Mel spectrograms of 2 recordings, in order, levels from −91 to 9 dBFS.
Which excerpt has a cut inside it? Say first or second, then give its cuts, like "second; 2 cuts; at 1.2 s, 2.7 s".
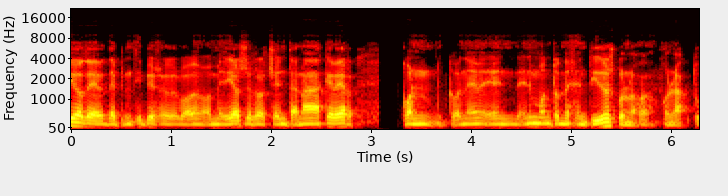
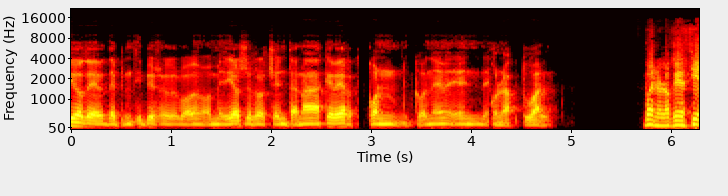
second; 2 cuts; at 2.9 s, 4.2 s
